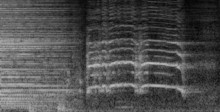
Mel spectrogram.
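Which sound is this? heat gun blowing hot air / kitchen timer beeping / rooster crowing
rooster crowing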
